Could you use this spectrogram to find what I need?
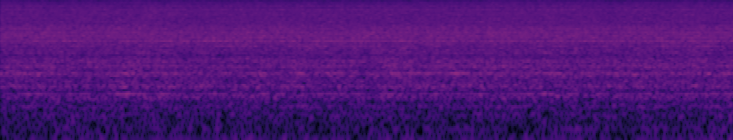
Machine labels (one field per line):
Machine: fan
